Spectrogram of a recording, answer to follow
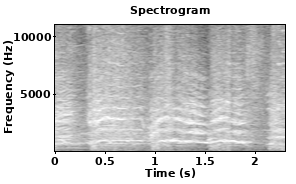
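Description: A group of women singing a high-pitched carnival song while beating small Andean hand drums (tinyas) with sticks.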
